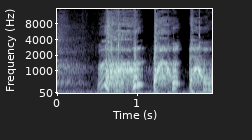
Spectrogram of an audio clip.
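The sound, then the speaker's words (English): A person with a lingering cough coughs and clears their throat in three loud, rough bursts, the first longest and the last two short and close together. “Oh, I still have my cough.”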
